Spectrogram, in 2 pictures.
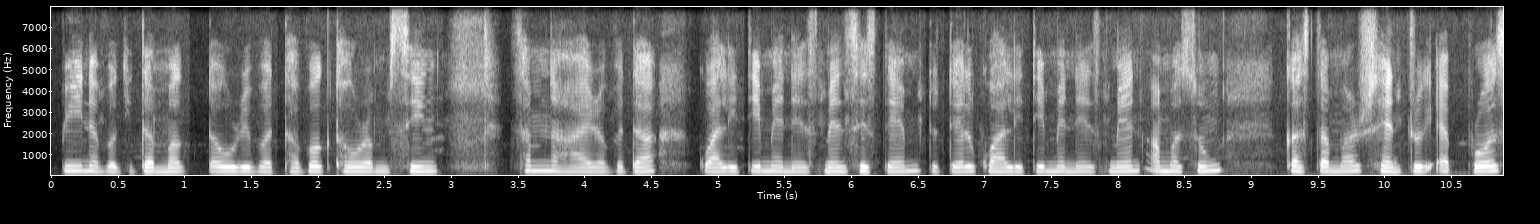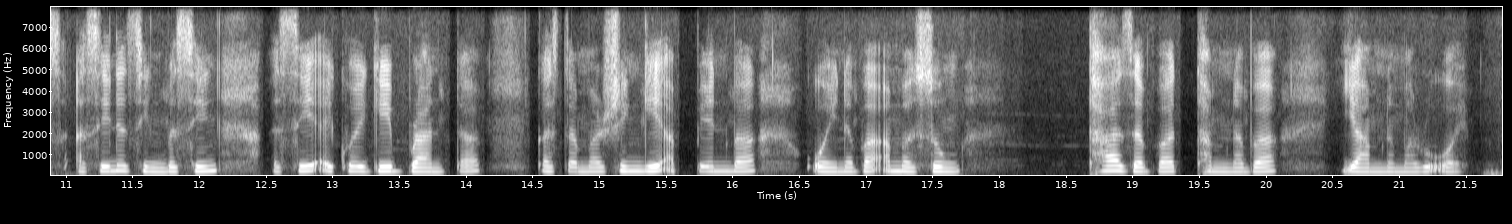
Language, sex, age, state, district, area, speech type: Manipuri, female, 18-30, Manipur, Churachandpur, rural, read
